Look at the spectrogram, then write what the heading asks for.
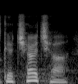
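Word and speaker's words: Gacaca: prisons and communal Jays the gacha card pronounced as gacha inspired by tradition and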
